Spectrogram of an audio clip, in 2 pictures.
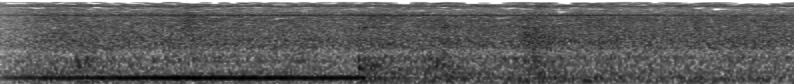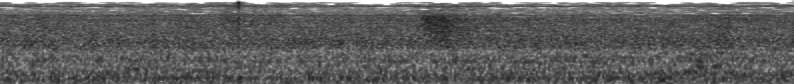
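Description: A new air-conditioned electric MEMU commuter train in Chennai rumbles steadily nearby with broadband rolling noise, opening with a brief sustained tonal whine that fades after a second.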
